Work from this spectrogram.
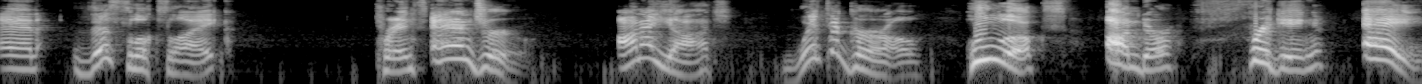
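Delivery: very loud angry outburst. A host reacting to photos they are showing, getting angry. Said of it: "You can hear it in my voice".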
